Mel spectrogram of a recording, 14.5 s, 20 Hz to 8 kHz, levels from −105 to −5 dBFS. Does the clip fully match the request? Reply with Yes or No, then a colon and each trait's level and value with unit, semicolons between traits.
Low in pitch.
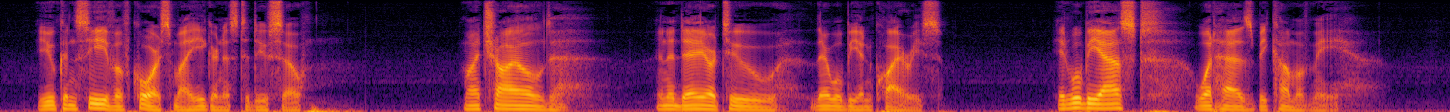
Yes: very low, 95 Hz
